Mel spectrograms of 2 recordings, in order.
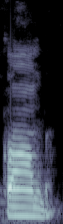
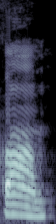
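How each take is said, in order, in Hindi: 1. अंतिम b की ध्वनि उच्चारित होती है। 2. अंतिम b की ध्वनि मूक है। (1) "ना कि" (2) "इसे हम पढ़ेंगे"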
